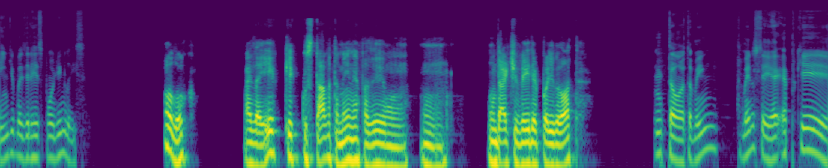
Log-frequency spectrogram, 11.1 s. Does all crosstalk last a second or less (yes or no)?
yes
